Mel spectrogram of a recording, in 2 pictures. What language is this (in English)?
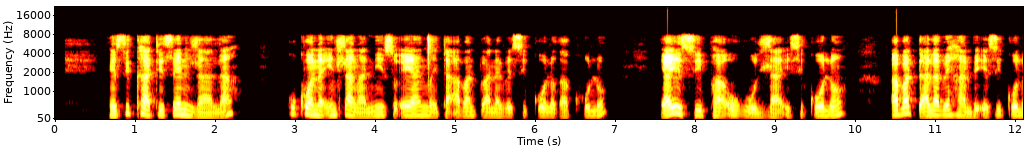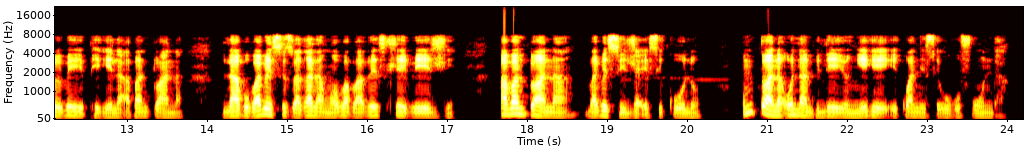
North Ndebele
